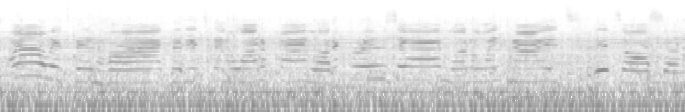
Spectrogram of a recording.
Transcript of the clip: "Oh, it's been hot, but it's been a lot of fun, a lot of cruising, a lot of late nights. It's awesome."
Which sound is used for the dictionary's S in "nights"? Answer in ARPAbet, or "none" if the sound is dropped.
S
